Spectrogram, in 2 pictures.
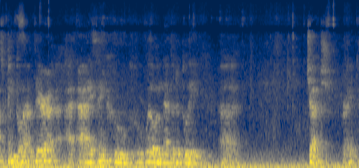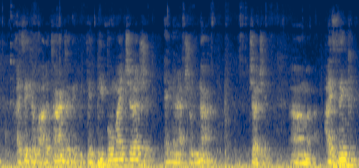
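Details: Teen who stutters, asking a question at a stuttering convention Q&A; stuttering noted while asking. Finding: stuttering.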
